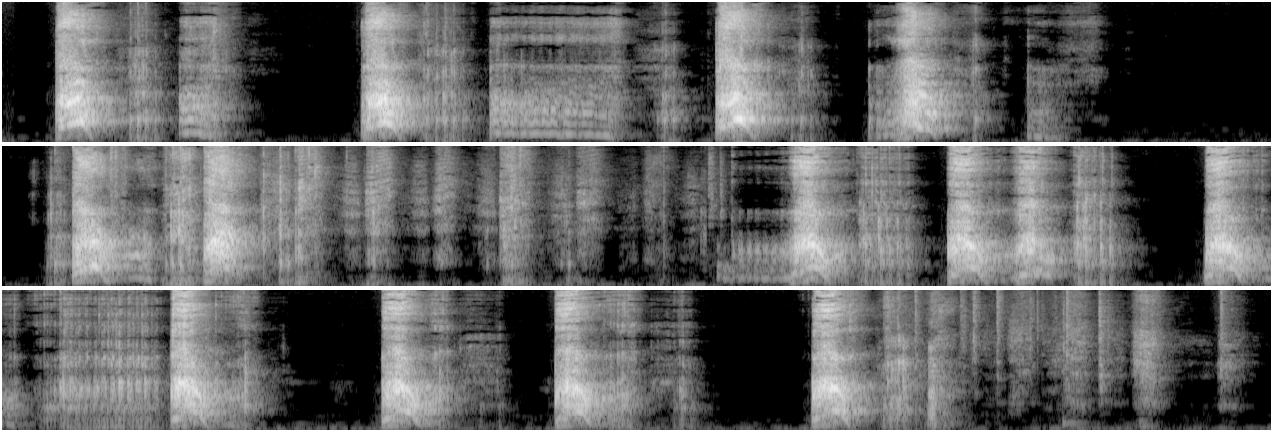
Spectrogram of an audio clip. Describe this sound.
A small dog barking and growling for an extended period of time.
yip, growl, barking, bark, snarl, dog, animal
